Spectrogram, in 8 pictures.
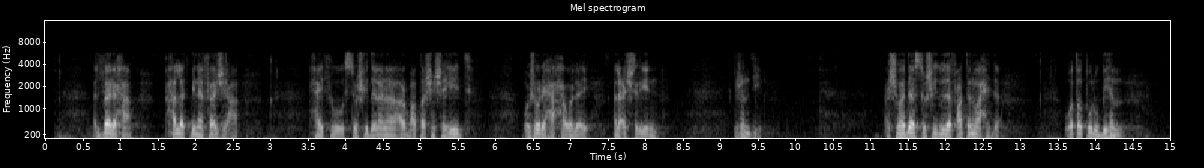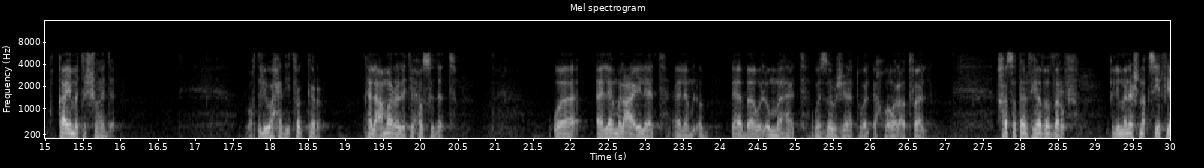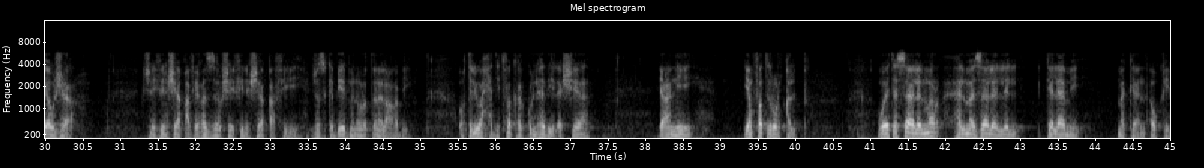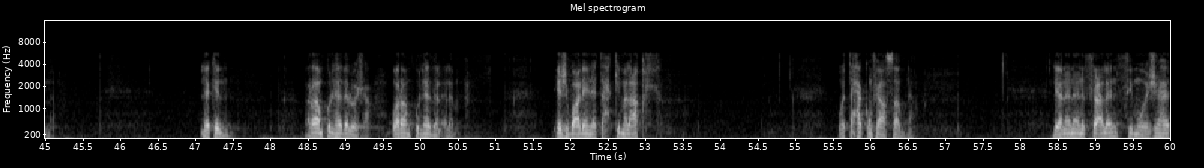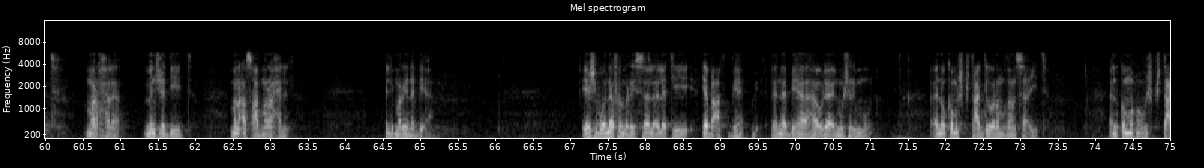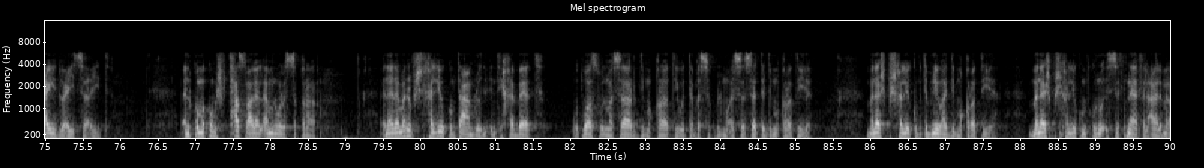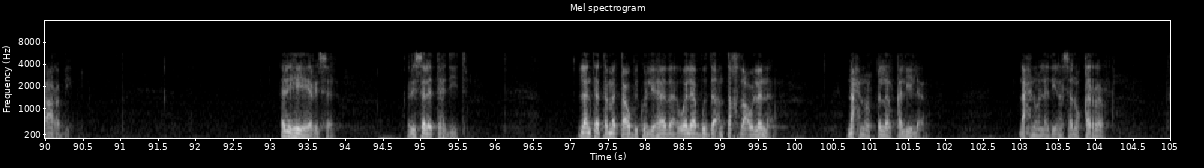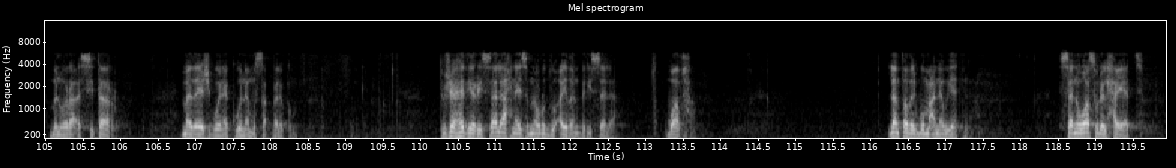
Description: قال رئيس الجمهورية محمد المنصف المرزوقي في كلمة توجه بها للشعب التونسي مساء اليوم الخميس إنه يجب تحكيم العقل والتحكم في الأعصاب لأن هذه المجموعات الإرهابية ترغب في ايصال رسالة تهديد للشعب التونسي مؤكدا أن تونس لن ترضخ لتهديداتهم .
